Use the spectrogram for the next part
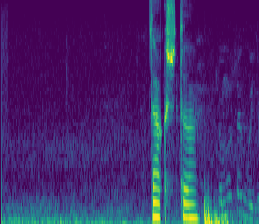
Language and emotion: Russian, neutral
